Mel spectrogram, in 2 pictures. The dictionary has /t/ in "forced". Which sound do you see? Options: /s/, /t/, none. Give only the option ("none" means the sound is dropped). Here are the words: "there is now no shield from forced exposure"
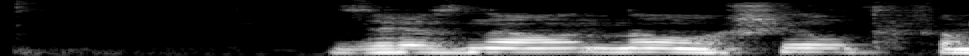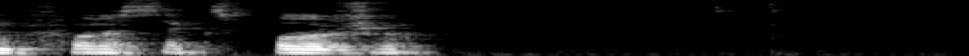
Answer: none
